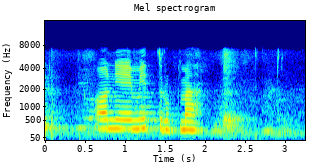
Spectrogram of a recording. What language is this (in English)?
Nepali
